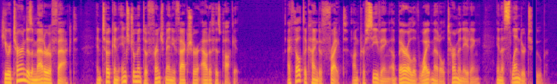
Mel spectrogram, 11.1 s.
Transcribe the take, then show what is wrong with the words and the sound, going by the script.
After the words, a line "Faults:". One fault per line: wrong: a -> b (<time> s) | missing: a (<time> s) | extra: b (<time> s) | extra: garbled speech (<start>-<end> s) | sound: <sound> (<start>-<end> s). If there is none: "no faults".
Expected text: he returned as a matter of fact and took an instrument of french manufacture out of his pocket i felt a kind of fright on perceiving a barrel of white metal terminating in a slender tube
he returned as a matter of fact and took an instrument of french manufacture out of his pocket i felt a kind of fright on perceiving a barrel of white metal terminating in a slender tube
Faults:
sound: dropout (10.6-10.7 s)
